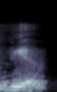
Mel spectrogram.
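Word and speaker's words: veer: ठीक है, next word is वियर। Hindi में वीर नहीं पढ़ेंगे, इसको वियर पढ़ेंगे, आर साइलेंट होता है इसका।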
